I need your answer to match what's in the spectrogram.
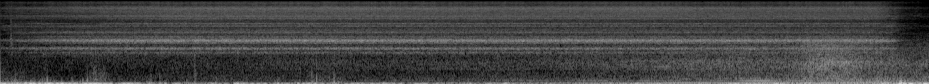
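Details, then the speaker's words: Small 24-litre air compressor running, microphone held close to the pressure switch: constant high airy hiss over low hum while pressure drops, air leak at the faulty pressure switch (confirmed with soapy water) before replacement. "Si vede la perdita abbondante di aria e vi farò sentire ora anche con il microfono, lo avvicinerò appunto come sfiata."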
